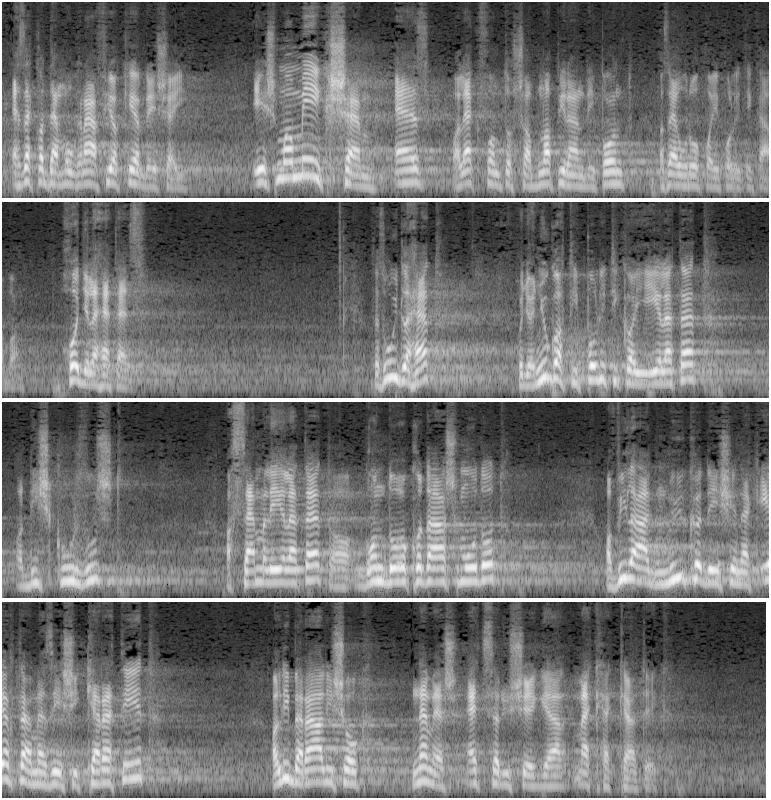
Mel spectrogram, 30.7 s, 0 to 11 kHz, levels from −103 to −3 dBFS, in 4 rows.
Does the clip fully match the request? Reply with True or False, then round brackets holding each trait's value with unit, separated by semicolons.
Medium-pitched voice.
True (175 Hz)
